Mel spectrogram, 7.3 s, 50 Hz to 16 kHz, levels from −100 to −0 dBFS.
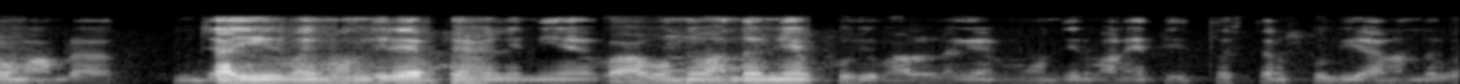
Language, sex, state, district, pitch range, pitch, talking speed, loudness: Bengali, male, West Bengal, Kolkata, 120-130 Hz, 130 Hz, 130 wpm, -22 LUFS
